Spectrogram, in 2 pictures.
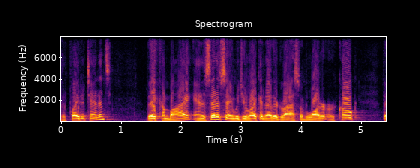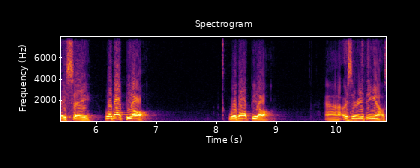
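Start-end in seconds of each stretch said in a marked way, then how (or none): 6.1-10.8 mock curt tone with slight edge. Retelling how flight attendants ask passengers, mimicking a slightly edgy attendant. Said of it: "with just a little bit of an edge".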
